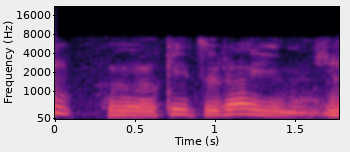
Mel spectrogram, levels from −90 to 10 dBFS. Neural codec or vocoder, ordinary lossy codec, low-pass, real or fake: vocoder, 22.05 kHz, 80 mel bands, HiFi-GAN; Opus, 24 kbps; 7.2 kHz; fake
